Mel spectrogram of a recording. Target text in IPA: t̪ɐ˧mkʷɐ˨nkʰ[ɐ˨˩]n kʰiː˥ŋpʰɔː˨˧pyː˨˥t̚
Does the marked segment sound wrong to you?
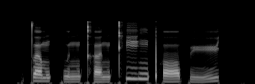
yes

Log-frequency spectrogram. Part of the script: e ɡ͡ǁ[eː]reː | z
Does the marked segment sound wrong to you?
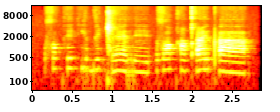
yes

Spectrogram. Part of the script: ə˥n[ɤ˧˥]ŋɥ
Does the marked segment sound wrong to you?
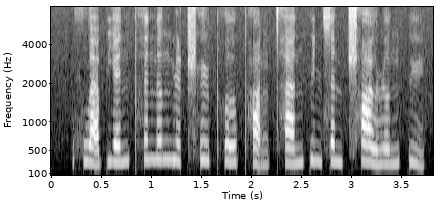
yes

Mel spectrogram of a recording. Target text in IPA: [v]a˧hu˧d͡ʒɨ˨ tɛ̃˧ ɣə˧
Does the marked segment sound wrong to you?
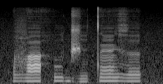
no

